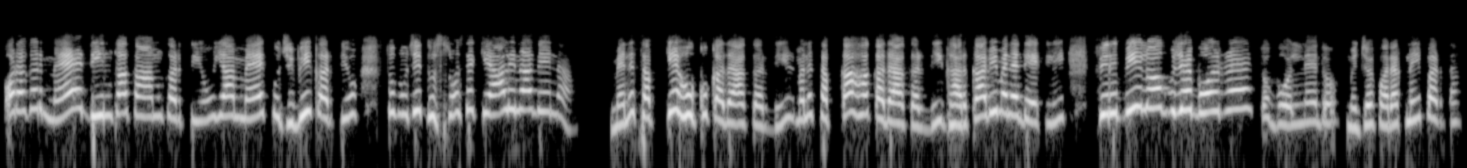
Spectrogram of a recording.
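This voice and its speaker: High-voiced woman teaching a Quran class. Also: moderate pace, no room sound, dull audio. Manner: animated, addresses listeners as sisters; acts out quoted remarks and asks rhetorical checks. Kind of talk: Quran study lesson in Hindi-Urdu. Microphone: online meeting recording.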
